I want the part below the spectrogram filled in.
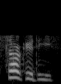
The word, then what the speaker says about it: Saugerties: It is Sagittarius. It's, what's the zip code? – 12477. – 12477. And did I say it right? Saugerties. – Oh, yes, Saugerties.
